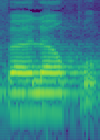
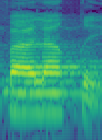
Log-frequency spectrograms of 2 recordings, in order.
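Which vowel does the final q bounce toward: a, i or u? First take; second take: u; i. First: The final q bounces toward a u sound. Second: The final q bounces toward an i sound. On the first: "Boleh mantul ke dhammah? Boleh" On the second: "Kita boleh mantul ke kasrah"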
